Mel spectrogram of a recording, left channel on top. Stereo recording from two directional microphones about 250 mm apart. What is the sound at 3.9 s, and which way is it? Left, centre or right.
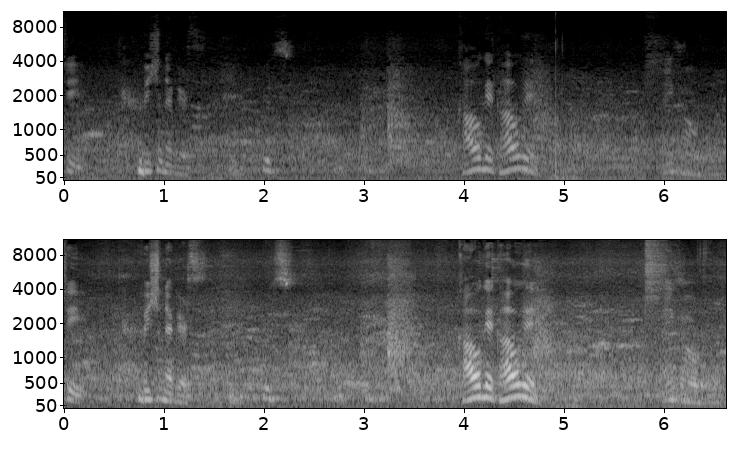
Speech, right.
